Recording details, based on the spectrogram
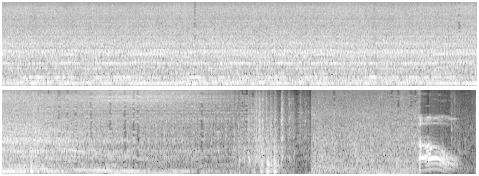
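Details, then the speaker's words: Dodge Neon ACR with the MAP and knock sensors unplugged. The engine runs unevenly with a lumpy beat, then sags and dies after a few seconds: rough running. "I found map sensor wasn't plugged in and my mortal enemy the [ __ ] KNX sensor was also not plugged in let's see if it SPS up now it's got a little miss"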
